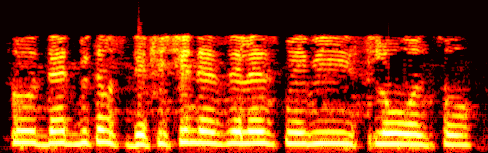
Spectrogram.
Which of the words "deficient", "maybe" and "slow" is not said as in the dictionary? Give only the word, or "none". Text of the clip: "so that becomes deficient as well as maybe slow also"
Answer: none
